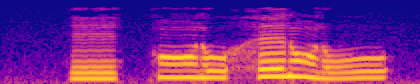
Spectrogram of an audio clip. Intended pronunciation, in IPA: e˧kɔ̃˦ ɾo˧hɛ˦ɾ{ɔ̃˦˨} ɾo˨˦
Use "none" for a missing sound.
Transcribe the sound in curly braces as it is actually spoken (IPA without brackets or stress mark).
ɔ̃˦˨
